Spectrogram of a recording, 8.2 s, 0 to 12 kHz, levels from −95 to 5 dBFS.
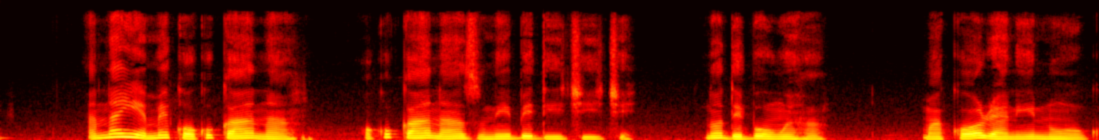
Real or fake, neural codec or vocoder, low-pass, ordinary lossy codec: real; none; 10.8 kHz; AAC, 64 kbps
